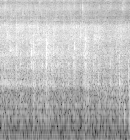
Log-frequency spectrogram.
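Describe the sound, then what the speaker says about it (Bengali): Chopped onion fries in very hot oil, a loud, steady sizzle and crackle with scattered pops and faint stirring, no talking. "এখন আমি পেঁয়াজটা দিয়ে দেবো গরম তেলে।"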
